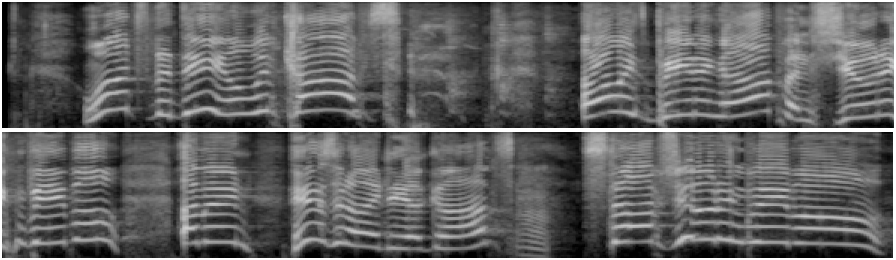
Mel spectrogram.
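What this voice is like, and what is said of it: Stand-up comedian delivery. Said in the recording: “my new impression. ... ACAB stand up really comedian”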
